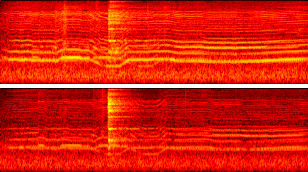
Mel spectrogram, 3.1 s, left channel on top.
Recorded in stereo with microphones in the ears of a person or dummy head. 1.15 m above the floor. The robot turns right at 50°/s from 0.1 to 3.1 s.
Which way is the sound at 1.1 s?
40° right (ahead or behind).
